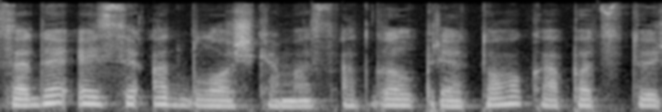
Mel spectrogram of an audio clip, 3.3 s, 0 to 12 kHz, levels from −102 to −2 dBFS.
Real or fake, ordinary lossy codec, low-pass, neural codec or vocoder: real; AAC, 48 kbps; 10.8 kHz; none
